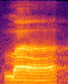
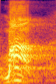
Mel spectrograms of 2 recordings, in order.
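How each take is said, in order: First: It is said softly and gently. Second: It is said louder and stronger.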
